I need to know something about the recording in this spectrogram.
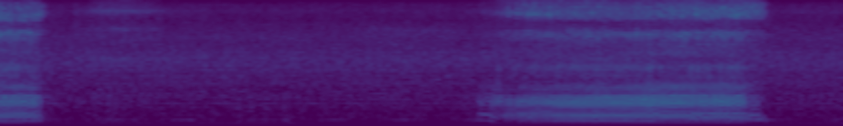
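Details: Sleeping Boston Terrier: loud, rattling snore on the breath in, with quiet breathing between breaths.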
